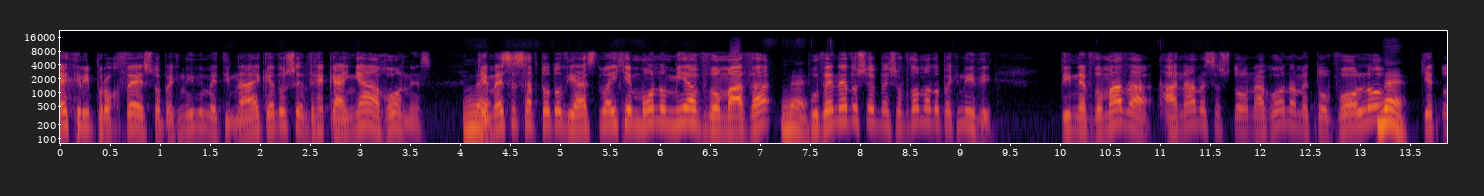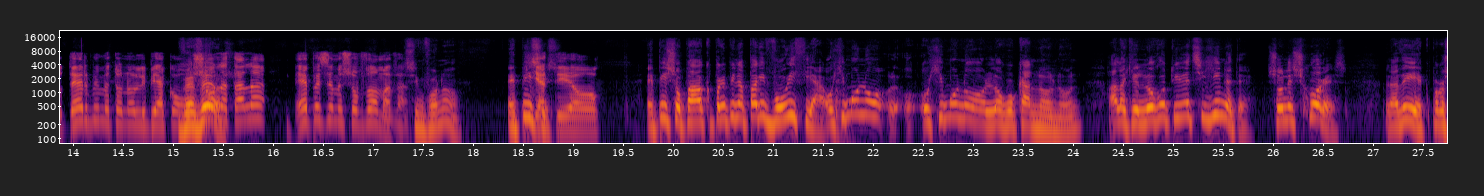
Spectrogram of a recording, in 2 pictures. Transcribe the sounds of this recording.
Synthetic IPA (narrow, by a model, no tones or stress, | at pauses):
me̞xɾipɾo̞xθe̞st̪o̞pe̞xniðime̞t̪inɐeke̞ðo̞se̞ðe̞kɐeɲɐːɣo̞ne̞̰s | ne̞me̞sɐseɐft̪o̞t̪o̞ðiɐst̪imɐiçe̞mo̞no̞miɐevðo̞mɐðɐnepuðe̞ne̞ðo̞se̞meso̞vðo̞mɐt̪ope̞xniði | t̪ine̞vðo̞mɐðɐːnɐme̞sɐst̪o̞nɐɣo̞nɐme̞t̪o̞vo̞lo̞nece̞t̪o̞d̪e̞ɾmime̞t̪o̞no̞limbiɐkove̞veoolɐt̪ɐlɐ | e̞pe̞ze̞me̞so̞vðo̞mɐt̪ɐ̰siɱfo̞no̞ | e̞pisʝɐisio | e̞pisi̥so̞pɐokpɾe̞p̬inɐpɐɾivo̞iθiɐo̞çimo̞no̞oçimo̞no̞lo̞ɣo̞kɐno̞no̞n | ɐ̰lɐce̞lo̞ɣot̪ue̞t͡siʝine̞t̪e̞ | seo̞lest̪i̥so̞ɾe̞s | ðilɐðie̞k̚pɾo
